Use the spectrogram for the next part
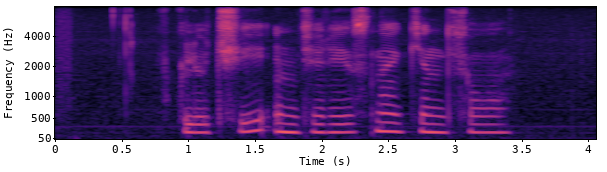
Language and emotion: Russian, sad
